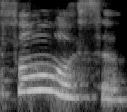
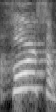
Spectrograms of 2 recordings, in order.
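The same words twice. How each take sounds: First: It is said softly and limply, without energy. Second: It is said loudly and firmly, with energy. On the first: The patient will push only a little. The speaker calls it wrong. "Se ficar assim, ai" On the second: The patient will push harder and harder. The speaker calls it right. "Se você olhar para ele, vamos lá"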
